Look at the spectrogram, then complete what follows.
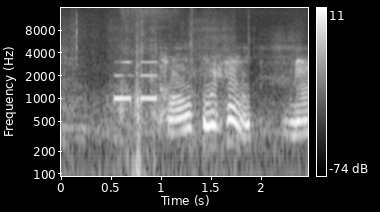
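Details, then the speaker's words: AED switching on when opened: two short electronic beeps, then a recorded voice begins prompting, in a health care students' training demonstration. "I would do is I would open or open it up and it will start to talk to you"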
